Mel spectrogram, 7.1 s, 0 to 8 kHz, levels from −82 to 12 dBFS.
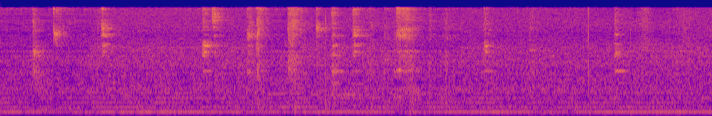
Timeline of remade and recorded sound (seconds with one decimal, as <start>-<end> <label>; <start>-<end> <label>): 0.0-0.9 remade; 0.9-2.6 recorded; 2.6-3.0 remade; 3.0-4.0 recorded; 4.0-4.6 remade; 4.6-7.1 recorded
